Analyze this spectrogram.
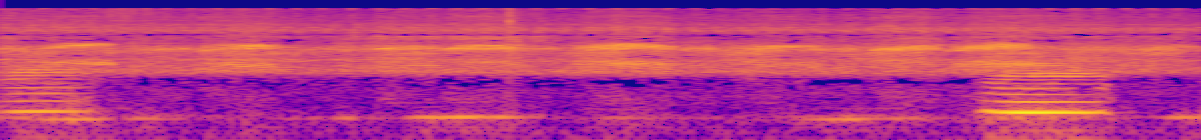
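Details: Frogs croaking at night during rain in the countryside: soft low droning notes recur every second or so, then one loud, buzzy croak, over a constant high chorus of insects and falling rain.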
